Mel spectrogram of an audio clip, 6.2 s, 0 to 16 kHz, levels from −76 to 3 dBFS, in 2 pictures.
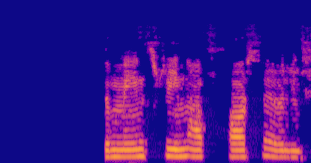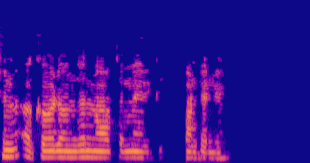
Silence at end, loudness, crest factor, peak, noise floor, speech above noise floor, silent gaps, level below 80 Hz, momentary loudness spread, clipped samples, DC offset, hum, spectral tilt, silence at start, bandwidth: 0.85 s; -20 LUFS; 18 dB; -2 dBFS; under -90 dBFS; over 70 dB; none; -64 dBFS; 11 LU; under 0.1%; under 0.1%; none; -7.5 dB/octave; 1.05 s; 7.6 kHz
